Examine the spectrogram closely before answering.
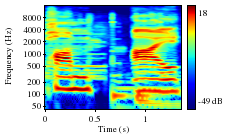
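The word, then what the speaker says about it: Pomni: Pomi Pom, not like Pom I N E, like Pomi.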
